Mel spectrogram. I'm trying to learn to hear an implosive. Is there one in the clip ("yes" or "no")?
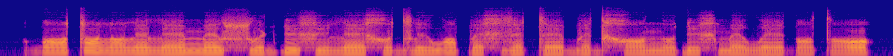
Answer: yes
